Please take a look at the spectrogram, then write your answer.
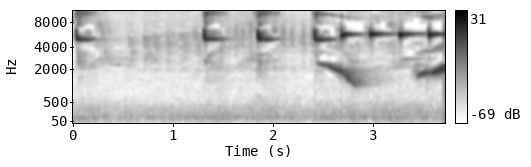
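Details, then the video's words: Canary song with lovebird imitation fill-in: sharp high chips at intervals, then a long downward-sliding whistle followed by a quick series of high piercing notes. "ketemu kenari isian lb istimewa perihh"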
